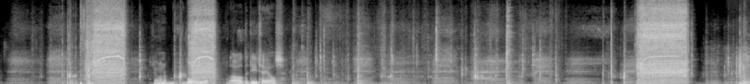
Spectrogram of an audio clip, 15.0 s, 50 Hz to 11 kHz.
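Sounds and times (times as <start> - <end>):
power drill whirring: 1.6 - 2.6, 3.7 - 4.4, 12.7 - 13.9.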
